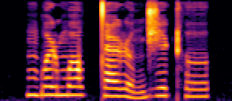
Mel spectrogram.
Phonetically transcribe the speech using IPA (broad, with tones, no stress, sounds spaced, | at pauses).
m b ɜ˥ ɭ m ɜ˥ lˠ tː æ˦ ɭ ə˩ n d͡ʒ e˥ ʈʰ ə˦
